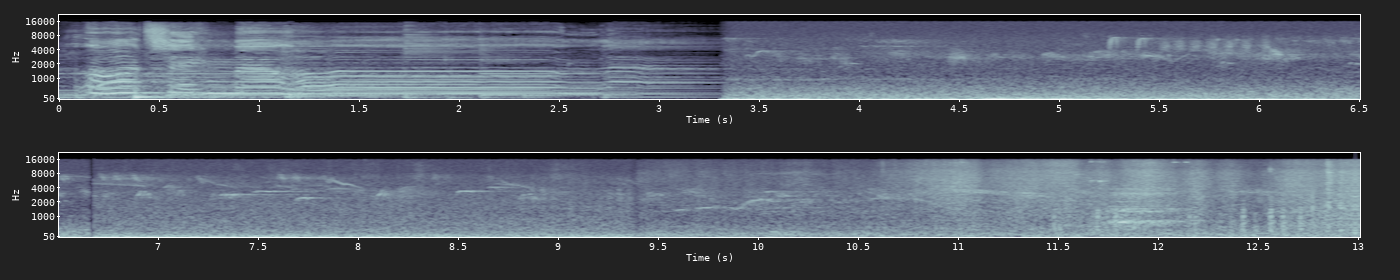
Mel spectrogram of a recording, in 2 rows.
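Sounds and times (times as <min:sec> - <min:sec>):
wind buffeting microphone: 0:03.4 - 0:10.7
birds chirping and whistling: 0:03.4 - 0:12.9.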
